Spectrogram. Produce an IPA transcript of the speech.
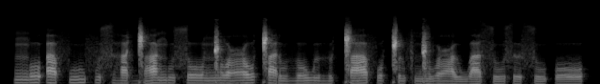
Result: ŋ o ʔ a f u f u s ɦ a ɡ͡ǁ a ŋ u s o ŋ͡ǁ o ʕ o ǁ a ɾ u ð o w ɯ ɦ ɯ ǁ a f o ǁ ɯ f ŋ͡ǁ u ʕ ɯ w a s u s ɯ s u ʔ o

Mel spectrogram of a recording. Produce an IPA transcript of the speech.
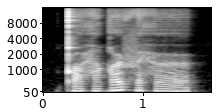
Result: qʼ œ h æ q ʉ f ɛ h œː

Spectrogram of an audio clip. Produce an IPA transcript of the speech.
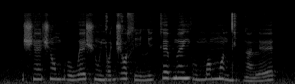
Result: ʃ ɛ̃˧ ʃ ɔ̃˧ b o˨ w ɛ˧ ʃ ũ˨ j ɔ˨˦ d͡ʒ ɔ˦˨ s i˨ l i˨˦ k ɛ˦ b ɛ̃˦ j u˧ m ɔ˦ m ɔ̃˦˨ d i˨ ɡ ã˨ l ɛ˨˦

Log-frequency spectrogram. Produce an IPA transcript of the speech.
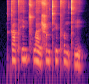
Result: k ä˦ pʰ i˦ n t͡sʰ w a˥˨ ɪ̯ ʂ ʊ˥˨ ŋ t̪ʰ y˥˨ pʰ ɤ˥˨ ŋ t̪ʰ ḭ˨˩

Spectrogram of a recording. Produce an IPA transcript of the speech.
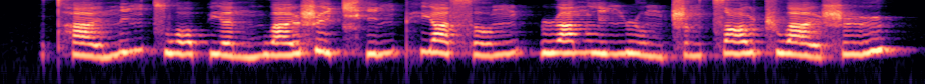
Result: t̪ʰ a˨˩ ɪ̯ n̪ i˥ ŋ t͡s w ɔ˧˥ p j ɛ˨˩ n m w a˧˥ ɪ̯ ʂ e˧ ɪ̯ t͡ɕʰ i˧˥ ŋ pʰ j ä˥˩ s ɤ˧˥ ŋ | ɻ a˥ n l i˧˥ ŋ ɻ ʊ˨˩ ŋ ʈ͡ʂ ɤ˦ ŋ t͡s ɑ˧˥ ʊ̯ ʈ͡ʂ w a˨˩ ɪ̯ ʂ ɻ̩˧˥

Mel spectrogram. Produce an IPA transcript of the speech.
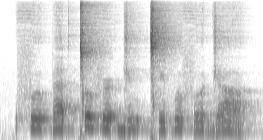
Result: f ʊː˧ p æ˩˧˩ ʔ ǀ ʊ˥˧ f ə˞˧ ʔ ɡʲ ə˩˧˩ n ǀʰ ɪ˩˧˩ p ʊ˧ f ʊː˩˧˩ ɡʲ ʌː˩˧˩

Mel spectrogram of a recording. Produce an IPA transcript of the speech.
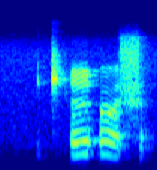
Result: t͡ʃʼ ʉ ʔ u s

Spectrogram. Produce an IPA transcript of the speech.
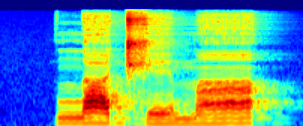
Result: n a˧ d͡ʒ e˨ m ã˨˦

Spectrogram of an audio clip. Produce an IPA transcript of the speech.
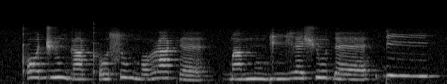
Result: kʼ ɔ˦ d͡ʒ ũ˦ ɡ a˨ kʼ o˨ s u˦ ŋ ɔ˨ ɣ a˦ k ɛ˨ | ɡ͡b ã˨ m ũ˨ ɡ iː˨ ɣ ɛ˦ ʃ ũ˦ ɗ ɛ˨ | ɗ iː˦

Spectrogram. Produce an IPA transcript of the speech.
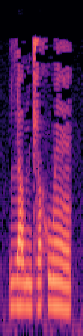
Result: ʎ a lˠ n d͡ʒ ɔ x w ɛ̃

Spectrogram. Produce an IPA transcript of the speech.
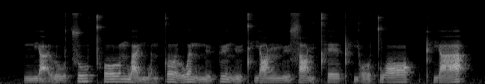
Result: n̪ j ä̰˨˩ l u˧˥ t͡s u˥ t̪ʰ o˥ ʊ̯ n̪ w a˨ ɪ̯ n̪ w ə˩ n t̪ ɤ˥˧ l w ə˥˩ n n̪ y˧˥ p y˥˩ n y˥ t̪ʰ j ɑ˥ ŋ m y˧˥ s ɑ˥˩ ŋ t̪ʰ e˥ ɪ̯ pʰ j o˧˥ ʊ̯ t̪ w ɔ˥ | pʰ j ä˧˥

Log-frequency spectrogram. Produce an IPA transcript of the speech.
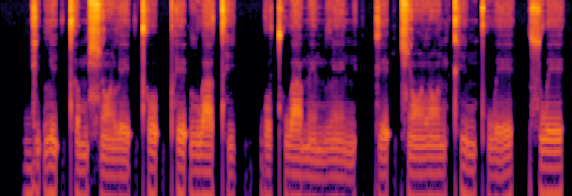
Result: ɡ i˦ ʔ l i˦ ʔ t̪ʰ ə˧ m ɕ ɔ̃˧ l e˨ ʔ t̪ʰ o˦ ʔ pʰ e˦ ʔ l w a˧ t̪ʰ i˨ k̚ i˦ k̚ o˥˧ t̪ʰ w a˧ m ẽ˨˩ m l ẽ˨˩ n | k e˨ ʔ t͡ɕ ɔ̃˧ l ɔ̃˧ n kʰ i˥˧ m pʰ w e˨˦ | s w e˦

